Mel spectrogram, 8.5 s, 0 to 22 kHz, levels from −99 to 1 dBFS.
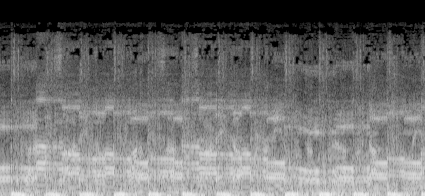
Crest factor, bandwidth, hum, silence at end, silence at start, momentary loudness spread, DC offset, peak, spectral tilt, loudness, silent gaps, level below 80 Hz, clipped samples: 8 dB; 10 kHz; none; 0 s; 0 s; 1 LU; under 0.1%; -4 dBFS; -7 dB/octave; -15 LUFS; none; -16 dBFS; under 0.1%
